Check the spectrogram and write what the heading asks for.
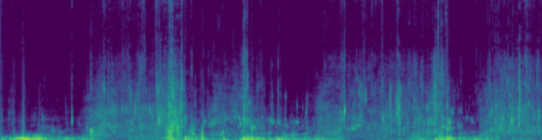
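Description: Sea water sloshing and splashing against a phone camera held at the surface among waves, in irregular rushes with low thumps.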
